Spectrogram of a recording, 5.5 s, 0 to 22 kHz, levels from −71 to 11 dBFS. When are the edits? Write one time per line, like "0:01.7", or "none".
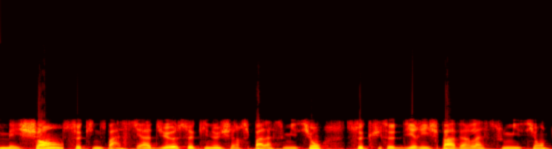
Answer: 0:01.0
0:01.4
0:03.8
